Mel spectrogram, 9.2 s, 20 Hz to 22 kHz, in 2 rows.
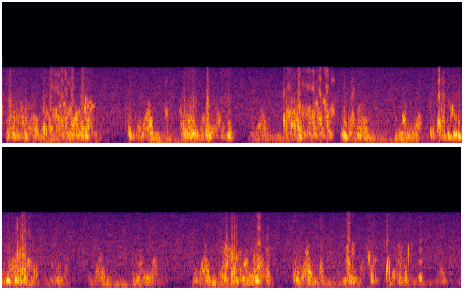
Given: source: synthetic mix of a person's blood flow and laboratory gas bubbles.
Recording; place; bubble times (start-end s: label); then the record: Doppler ultrasound of blood flow; precordium
0.00-0.30 s: bubbles
0.38-0.96 s: bubbles
1.23-1.35 s: bubbles
1.62-1.67 s: bubbles
1.76-2.36 s: bubbles
2.79-3.34 s: bubbles
3.38-3.62 s: bubbles
4.25-4.96 s: bubbles
6.75-7.29 s: bubbles
7.50-7.61 s: bubbles
7.77-7.83 s: bubbles
8.03-8.13 s: bubbles
8.24-8.70 s: bubbles
8.75-8.82 s: bubbles
From the record:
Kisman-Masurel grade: 333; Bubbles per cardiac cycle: rolling drumbeat, 9 or more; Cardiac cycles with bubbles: 50 to 99%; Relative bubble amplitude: loud (0.450 to 0.775); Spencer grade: 3 (all of the cardiac periods contain showers or single bubble signals, but not dominating or overriding the cardiac motion signals); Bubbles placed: only in the low amplitude regions of the cardiac cycle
